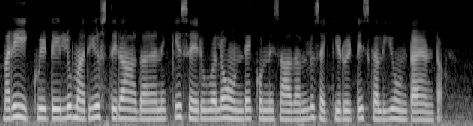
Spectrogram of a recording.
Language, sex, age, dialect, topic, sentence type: Telugu, male, 18-24, Telangana, banking, statement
